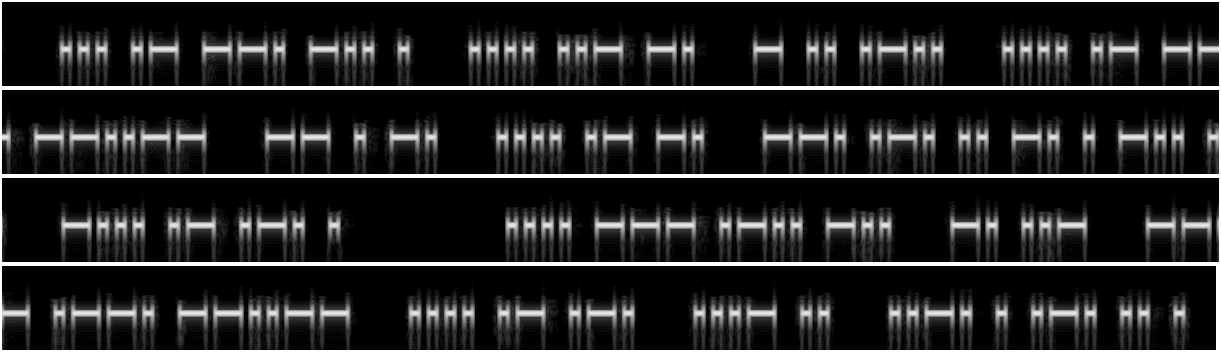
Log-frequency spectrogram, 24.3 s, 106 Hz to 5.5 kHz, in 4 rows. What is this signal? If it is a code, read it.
Morse code, heard as a keyed tone, about 27 wpm, 600 Hz. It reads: SAGDE HUN TIL HAM, MEN HAN GRINEDE BARE HOLD NU OP, HAR VI FERIE
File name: Ferie QRQ 27wpm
